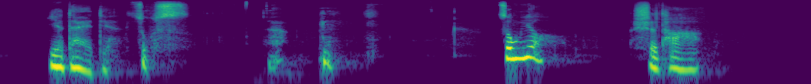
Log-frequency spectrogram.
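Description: An elderly man speaks calmly close to a microphone, as if lecturing, with pauses between phrases.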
